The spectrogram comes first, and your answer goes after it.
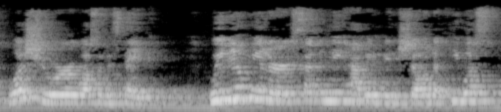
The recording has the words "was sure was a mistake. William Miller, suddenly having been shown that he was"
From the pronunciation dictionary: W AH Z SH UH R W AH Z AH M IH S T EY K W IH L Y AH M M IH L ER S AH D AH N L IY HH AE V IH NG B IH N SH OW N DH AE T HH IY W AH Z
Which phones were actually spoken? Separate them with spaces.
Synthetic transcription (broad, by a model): W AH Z SH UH R W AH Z AH M IH S T EY K W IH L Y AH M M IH L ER S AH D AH N L IY HH AE V IH NG B IH N SH OW N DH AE T HH IY W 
